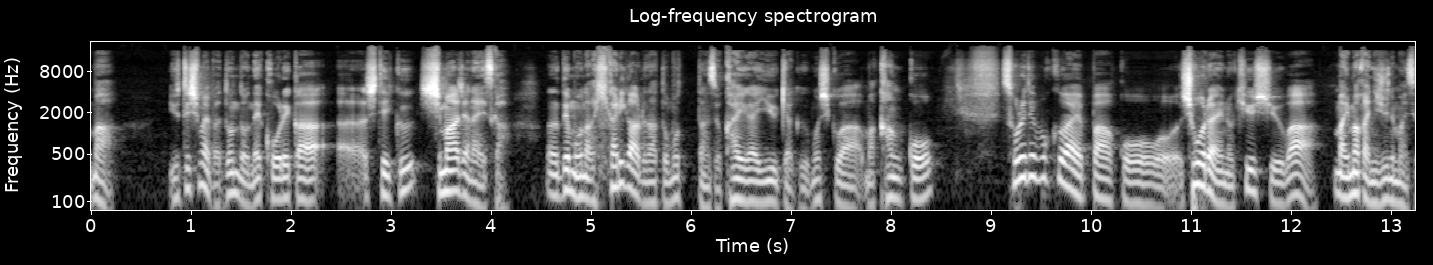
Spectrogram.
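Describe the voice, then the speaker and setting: A man with a medium pitch speaks at a fairly quick pace in an animated tone, with very wide pitch swings and big swings in loudness. The recording is very clean, the background silent. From Kitakyushu, Fukuoka, Japan. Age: 40s. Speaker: farmer. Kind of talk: interview.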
